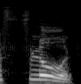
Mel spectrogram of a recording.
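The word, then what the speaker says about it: floor: Double O का उच्चारण ओ होगा। डी डबल ओ आर इसके बाद आर आएगा तो डोर ओकार की मात्रा। एफ L double R फ्लोर ओकार की मात्रा।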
